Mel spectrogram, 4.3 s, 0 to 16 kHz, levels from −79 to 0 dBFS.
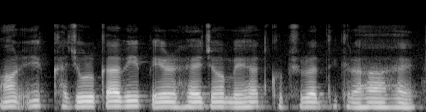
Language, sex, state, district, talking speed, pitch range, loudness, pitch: Hindi, male, Jharkhand, Ranchi, 180 wpm, 115-130 Hz, -18 LUFS, 120 Hz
